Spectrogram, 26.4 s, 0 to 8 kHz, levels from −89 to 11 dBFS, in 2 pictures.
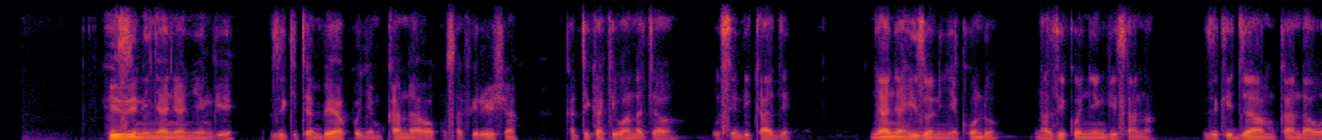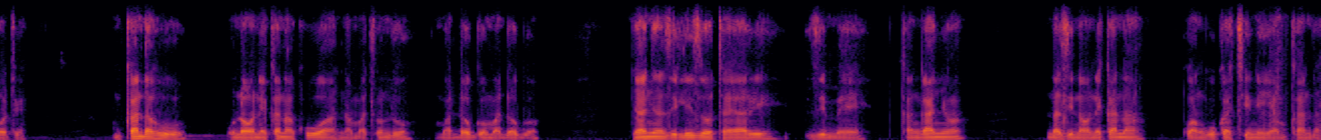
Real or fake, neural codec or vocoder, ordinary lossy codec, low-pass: real; none; Opus, 32 kbps; 7.2 kHz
